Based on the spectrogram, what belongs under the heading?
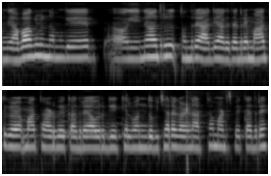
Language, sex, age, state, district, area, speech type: Kannada, female, 30-45, Karnataka, Mandya, rural, spontaneous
